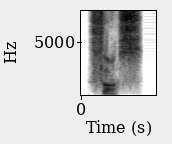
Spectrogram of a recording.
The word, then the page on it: fosse: British English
